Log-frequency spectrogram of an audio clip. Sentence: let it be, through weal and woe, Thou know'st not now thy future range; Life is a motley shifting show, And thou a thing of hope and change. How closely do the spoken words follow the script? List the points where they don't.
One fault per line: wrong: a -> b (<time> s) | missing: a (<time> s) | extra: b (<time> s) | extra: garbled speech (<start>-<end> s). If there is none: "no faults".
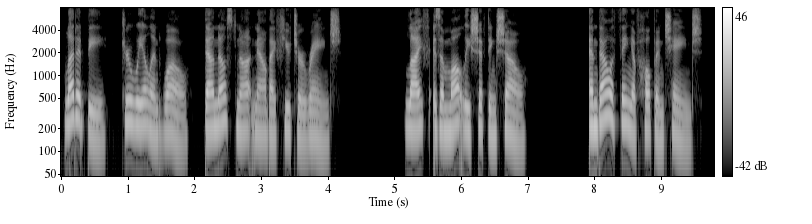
no faults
